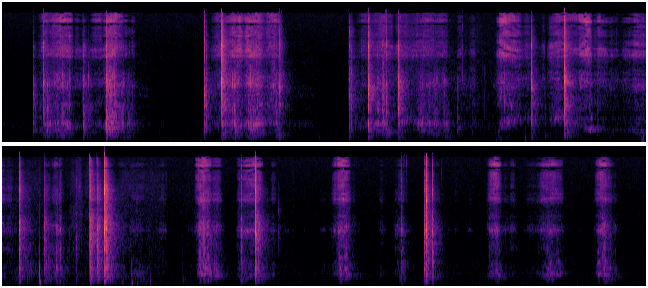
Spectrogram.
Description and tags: Aluminum metal walker cane, scrape slide on bathroom tile floor
Aluminum walker sliding on tile
aluminum, bathroom, cane, crutches, floor, metal, metallic, scrape, slide, steel, tile, walker, wood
